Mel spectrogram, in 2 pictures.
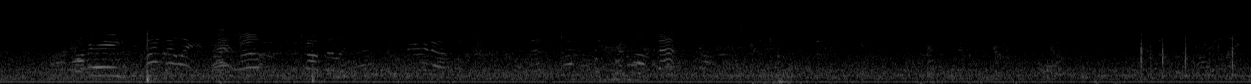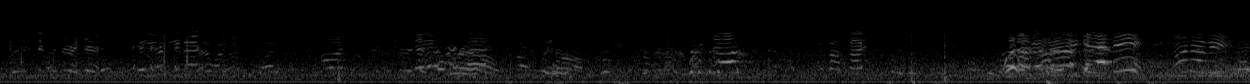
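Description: Young women shout and call out across an open field in the distance.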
